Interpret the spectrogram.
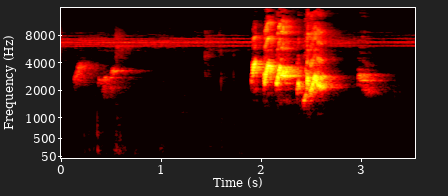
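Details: Red-whiskered bulbul of the Vietnamese type, 3-4-5-6-7 song used to teach young birds and make them lively: a few quiet notes and soft clicks, then a loud cascade of bubbling whistled notes and a brief trailing phrase.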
